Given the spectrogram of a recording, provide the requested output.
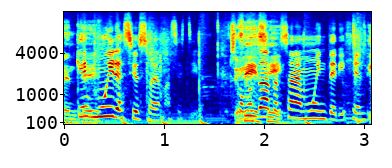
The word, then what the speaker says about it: Stephen: Steven en realidad es sí se pronuncia Steven. Steven le decían de chiquito, no se decen, pero para nosotros es Stepen siempre, pero es Steven King, eh, así que nada,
